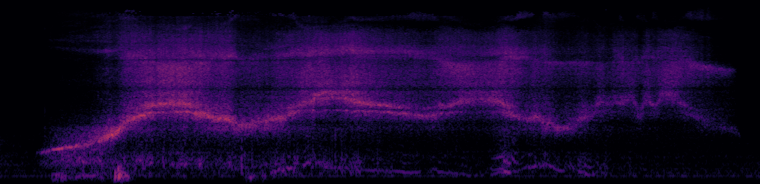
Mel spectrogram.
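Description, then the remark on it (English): A cold ocean breeze effect: a steady, whistling wind tone that swoops up and wavers up and down in pitch for several seconds, with a low rumble beneath and no talking. “That were the breeze.”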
